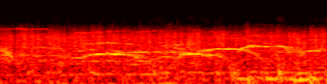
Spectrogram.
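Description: Studio audience applauding and calling out, with a song's backing music starting underneath.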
